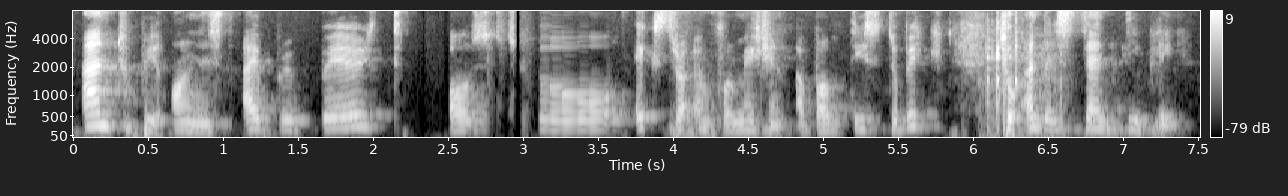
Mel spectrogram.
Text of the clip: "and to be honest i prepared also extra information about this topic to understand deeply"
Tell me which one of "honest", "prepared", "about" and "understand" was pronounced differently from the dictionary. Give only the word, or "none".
none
